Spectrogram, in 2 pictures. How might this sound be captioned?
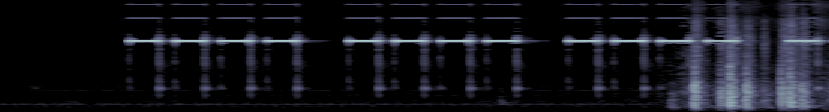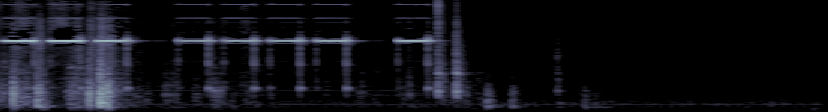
Alarm Clock SFX
Alarm clock sound effect that I used in a college project!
